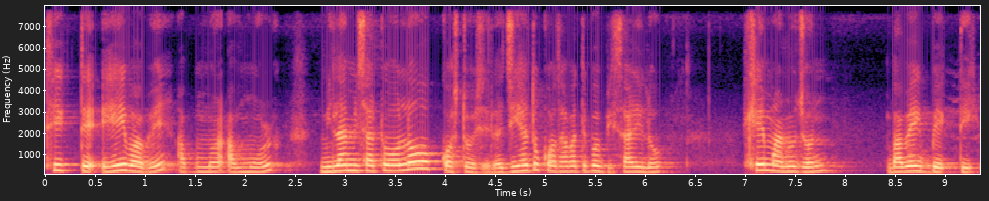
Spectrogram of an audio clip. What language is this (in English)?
Assamese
